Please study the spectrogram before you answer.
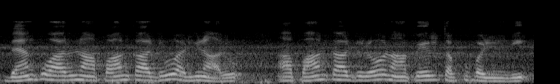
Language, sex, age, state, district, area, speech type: Telugu, female, 60+, Andhra Pradesh, Nellore, urban, spontaneous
